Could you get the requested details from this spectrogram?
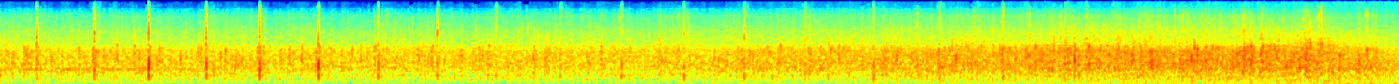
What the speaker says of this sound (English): I hope that we can all give him a big round of applause.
